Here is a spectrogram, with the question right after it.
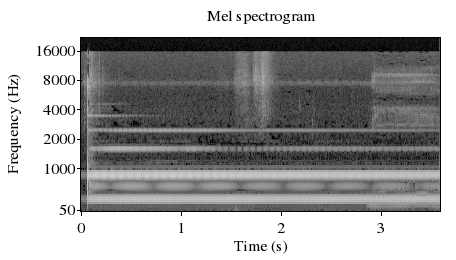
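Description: An 8-inch hand-hammered Full Moon singing bowl tuned to D# is struck once and rings in a long, steady, shimmering drone. Near the end the tone swells and wavers, as if the rim is being rubbed.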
